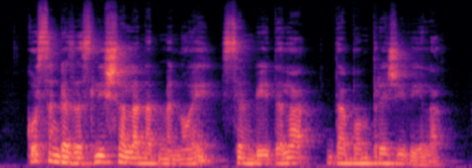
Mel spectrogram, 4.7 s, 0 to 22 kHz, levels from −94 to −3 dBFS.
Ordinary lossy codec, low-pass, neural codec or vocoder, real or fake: none; none; none; real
